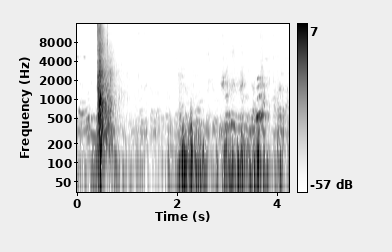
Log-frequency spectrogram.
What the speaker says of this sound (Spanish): A mi voz, un solo disparo, por favor.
